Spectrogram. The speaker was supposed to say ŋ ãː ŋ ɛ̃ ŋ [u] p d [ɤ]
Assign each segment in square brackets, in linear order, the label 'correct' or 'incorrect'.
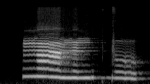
correct, correct

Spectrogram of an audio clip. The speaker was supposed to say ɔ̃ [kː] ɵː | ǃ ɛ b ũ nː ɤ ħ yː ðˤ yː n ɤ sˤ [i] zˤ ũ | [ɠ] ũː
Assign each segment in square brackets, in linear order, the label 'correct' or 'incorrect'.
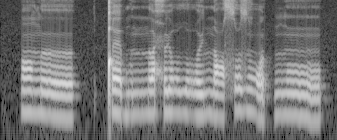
incorrect: ŋ, incorrect: y, incorrect: ŋ

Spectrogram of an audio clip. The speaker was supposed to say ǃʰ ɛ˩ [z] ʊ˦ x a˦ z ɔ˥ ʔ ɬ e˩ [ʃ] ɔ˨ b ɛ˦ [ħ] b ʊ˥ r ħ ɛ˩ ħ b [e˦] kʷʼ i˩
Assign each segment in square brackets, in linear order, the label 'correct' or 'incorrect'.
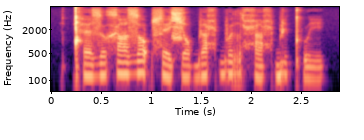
correct, incorrect: ɕ, correct, incorrect: i˦

